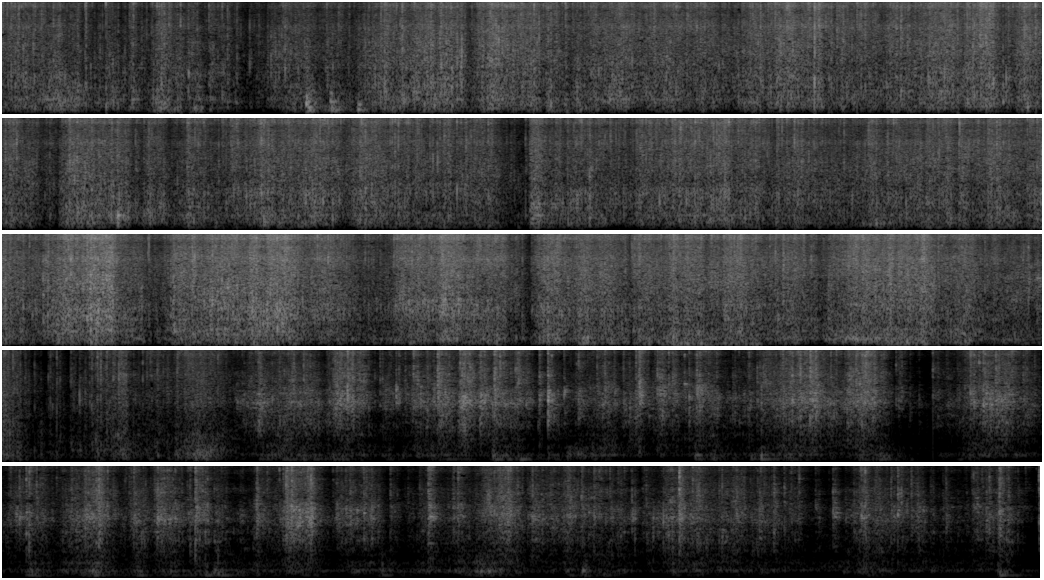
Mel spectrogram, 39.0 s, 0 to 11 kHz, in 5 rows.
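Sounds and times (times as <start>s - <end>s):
plastic packaging crinkling: 0.0s - 38.9s.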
